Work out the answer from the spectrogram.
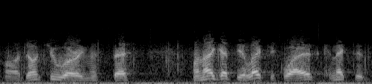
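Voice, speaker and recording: A man's voice: fairly low pitch, brisk, lightly acted. An actor playing a chatty, deferential working man, an electrician, in a folksy 1940s radio style. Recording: tinny, hissy old radio recording.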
